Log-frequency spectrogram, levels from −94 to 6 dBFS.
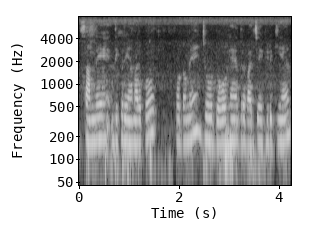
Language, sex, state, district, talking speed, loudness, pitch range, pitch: Hindi, female, Haryana, Rohtak, 155 wpm, -18 LUFS, 165-180 Hz, 170 Hz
